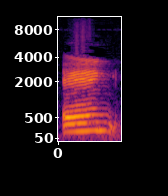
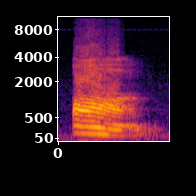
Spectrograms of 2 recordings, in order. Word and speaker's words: Aang: In the movie, Aang is pronounced Aang.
